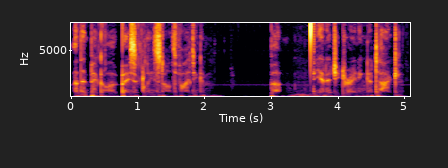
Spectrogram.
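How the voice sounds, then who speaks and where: A man hosting ASMR, narrating trivia in a breathy, hushed whisper with unhurried pauses. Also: dry recording. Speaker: ASMR host.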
